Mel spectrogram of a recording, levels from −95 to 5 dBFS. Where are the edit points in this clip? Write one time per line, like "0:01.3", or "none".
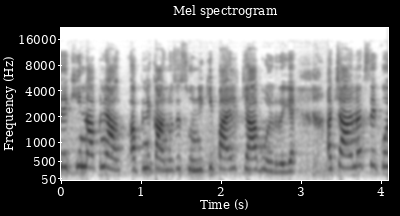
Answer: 0:03.1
